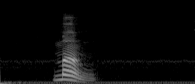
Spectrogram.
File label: "meng", Chinese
